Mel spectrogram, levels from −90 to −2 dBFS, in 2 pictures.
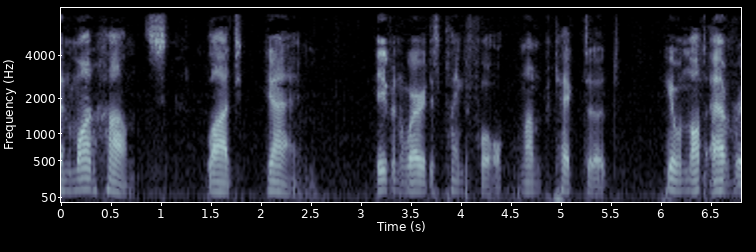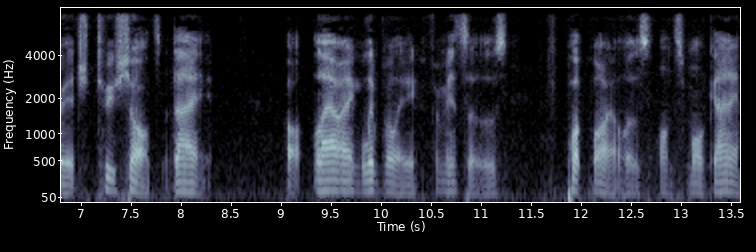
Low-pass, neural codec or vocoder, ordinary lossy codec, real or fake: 7.2 kHz; codec, 16 kHz in and 24 kHz out, 2.2 kbps, FireRedTTS-2 codec; MP3, 64 kbps; fake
